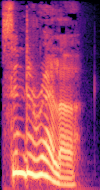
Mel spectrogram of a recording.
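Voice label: "cinderella", British English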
